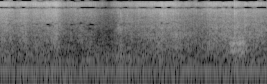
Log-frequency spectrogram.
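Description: Plastic packaging rustling faintly as items are handled, over a steady low hum.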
